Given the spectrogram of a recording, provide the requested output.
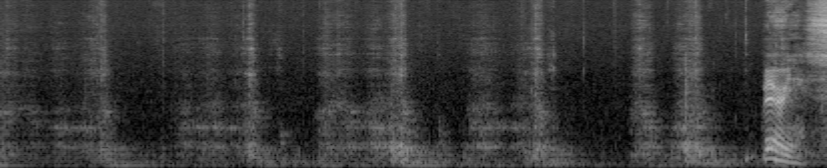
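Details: Harvey table saw, new: blade tilt handwheel stiff; dry rasping rub in bursts about every second and a half as handle turns, tilt mechanism binding. Cause suspected, not confirmed.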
